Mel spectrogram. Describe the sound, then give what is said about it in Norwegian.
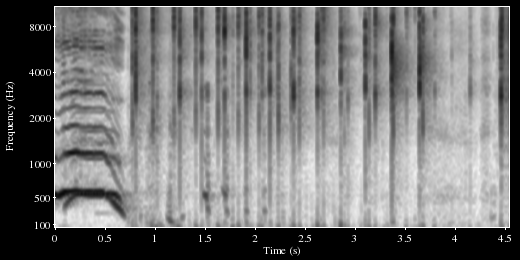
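A brief steady pitched tone gives way to a quick, uneven series of sharp finger snaps mixed with dull stomping thumps, loud and crisp, with no talking. “Trampeknips.”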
